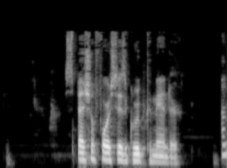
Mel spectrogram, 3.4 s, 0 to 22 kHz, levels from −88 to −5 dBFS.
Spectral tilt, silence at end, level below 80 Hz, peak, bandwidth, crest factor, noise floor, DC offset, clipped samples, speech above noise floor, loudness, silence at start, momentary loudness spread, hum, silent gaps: -5 dB/octave; 0 s; -50 dBFS; -2 dBFS; 11.5 kHz; 18 dB; -64 dBFS; under 0.1%; under 0.1%; 45 dB; -19 LUFS; 1 s; 15 LU; none; none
